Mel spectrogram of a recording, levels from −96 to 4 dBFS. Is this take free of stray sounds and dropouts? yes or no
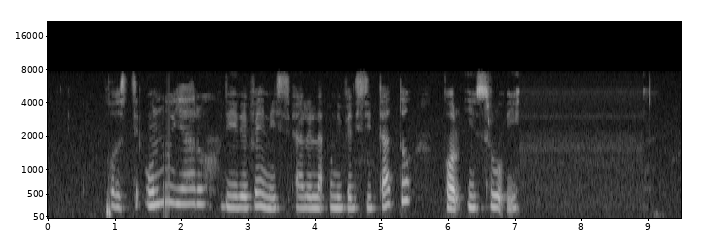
yes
